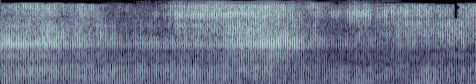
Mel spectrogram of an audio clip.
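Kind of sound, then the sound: vehicle, loud motorcycle passing by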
